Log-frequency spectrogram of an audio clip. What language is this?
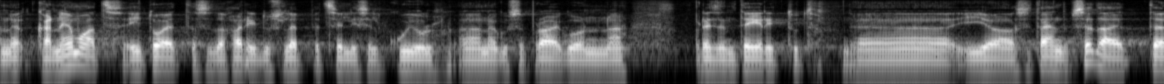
Estonian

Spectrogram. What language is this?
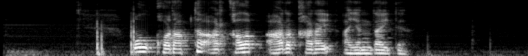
Kazakh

